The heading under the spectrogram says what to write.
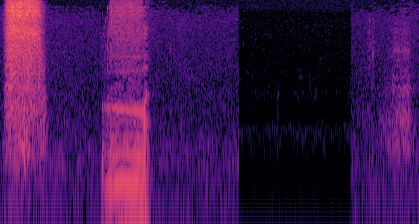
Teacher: Labiodental sounds are produced with the upper teeth and the lower lip, such as f, v.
